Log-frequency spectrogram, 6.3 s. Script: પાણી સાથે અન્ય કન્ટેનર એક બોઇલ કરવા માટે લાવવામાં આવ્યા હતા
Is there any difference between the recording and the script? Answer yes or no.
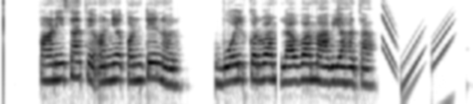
yes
